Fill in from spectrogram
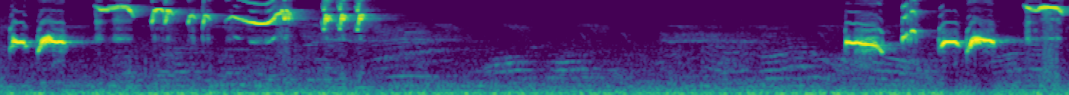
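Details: Orange-headed thrush song played as a lure to make the bird sing: two bursts of varied whistled phrases, sliding and warbling between mid and very high pitch, separated by a quiet pause.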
